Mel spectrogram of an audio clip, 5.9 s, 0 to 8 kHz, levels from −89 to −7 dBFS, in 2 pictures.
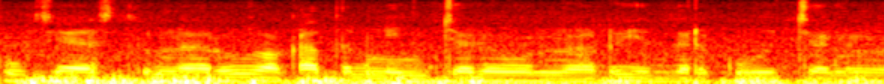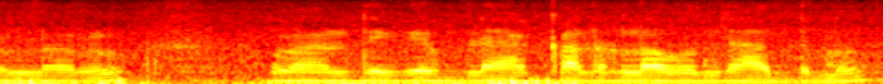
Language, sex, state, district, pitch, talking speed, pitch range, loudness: Telugu, male, Andhra Pradesh, Manyam, 115 Hz, 140 wpm, 110-115 Hz, -19 LUFS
